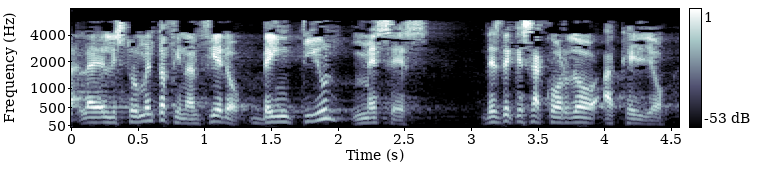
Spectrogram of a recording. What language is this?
Spanish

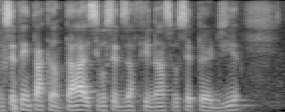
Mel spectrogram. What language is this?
Portuguese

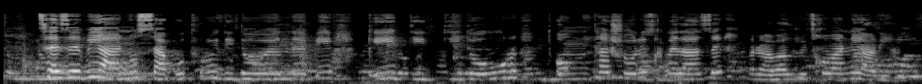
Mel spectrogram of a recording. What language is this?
Georgian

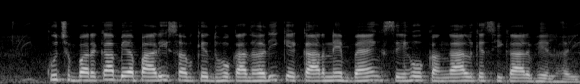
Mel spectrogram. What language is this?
Magahi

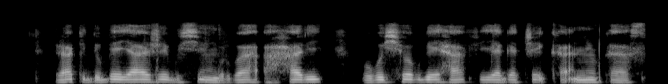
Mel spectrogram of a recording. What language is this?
Kinyarwanda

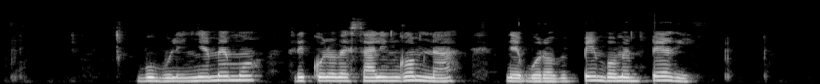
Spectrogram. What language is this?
Mpiemo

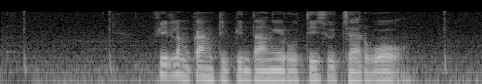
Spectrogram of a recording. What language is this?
Javanese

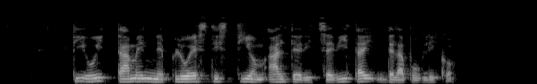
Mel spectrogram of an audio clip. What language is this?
Esperanto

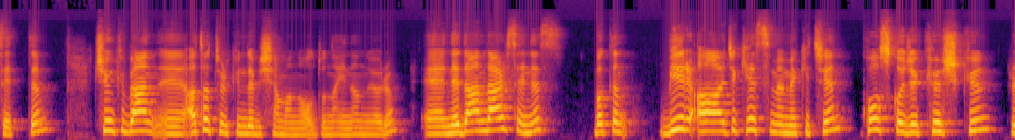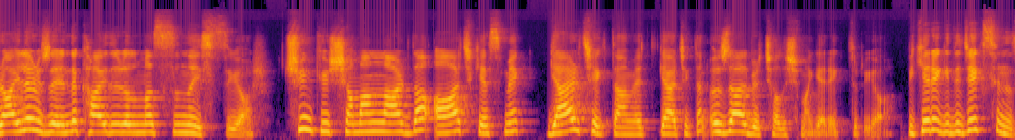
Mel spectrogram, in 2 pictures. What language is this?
Turkish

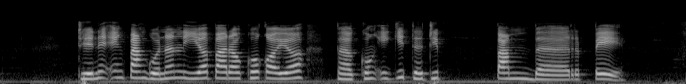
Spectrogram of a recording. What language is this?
Javanese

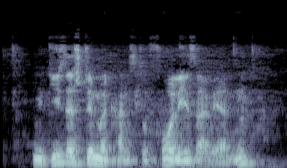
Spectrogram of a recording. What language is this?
German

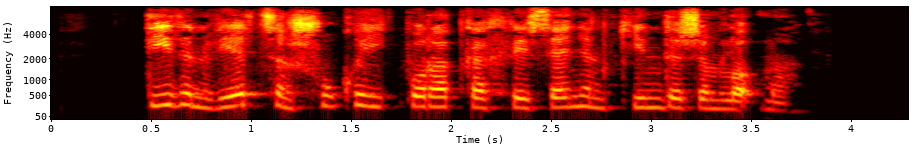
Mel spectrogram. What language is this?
Western Mari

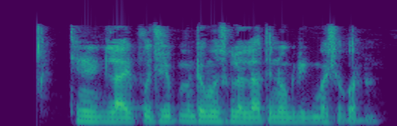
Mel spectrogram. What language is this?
Bangla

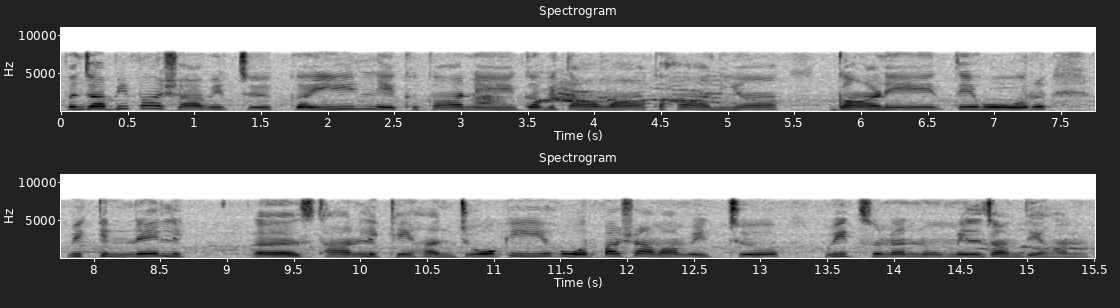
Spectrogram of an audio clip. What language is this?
Punjabi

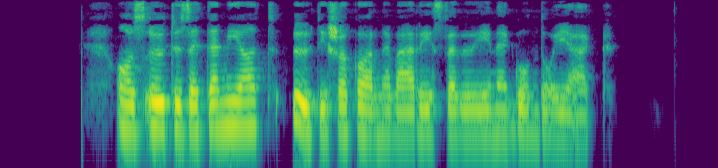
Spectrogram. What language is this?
Hungarian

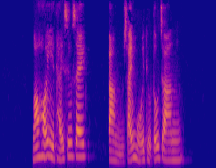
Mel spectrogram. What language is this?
Cantonese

